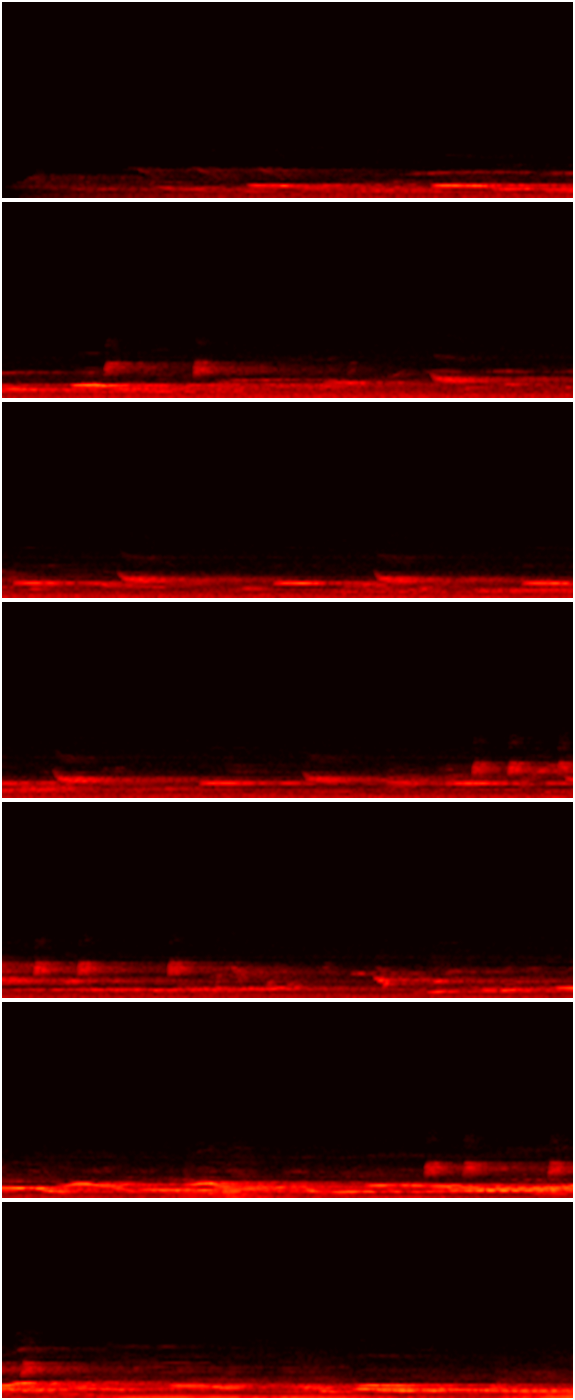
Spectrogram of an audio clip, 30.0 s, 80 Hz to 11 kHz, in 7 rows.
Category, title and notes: Soundscapes > Synthetic / Artificial
R4 00491 EXP01 Jurassic world Alien planet
Jurassic world / alien planet atmosphere. I slowed down this nice dawn chorus 4 times, then added a couple of dBs and a slight noise reduction... Voila ! Here is the wonderful sound of a Jurassic world, or a spooky alien planet atmosphere, full of strange creatures ! ;-) Hope you’ll enjoy !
